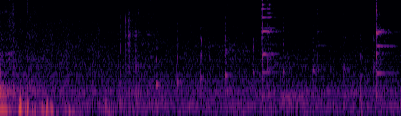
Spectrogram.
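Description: Near silence: sparkling wine being poured into a thin glass champagne flute, faint, with two light clinks of glass in the second half.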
